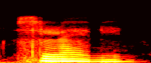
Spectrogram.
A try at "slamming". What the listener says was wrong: perfect great job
